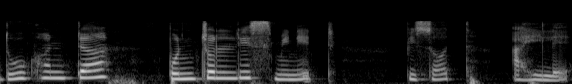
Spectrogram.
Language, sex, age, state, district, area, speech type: Assamese, female, 30-45, Assam, Sonitpur, rural, spontaneous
